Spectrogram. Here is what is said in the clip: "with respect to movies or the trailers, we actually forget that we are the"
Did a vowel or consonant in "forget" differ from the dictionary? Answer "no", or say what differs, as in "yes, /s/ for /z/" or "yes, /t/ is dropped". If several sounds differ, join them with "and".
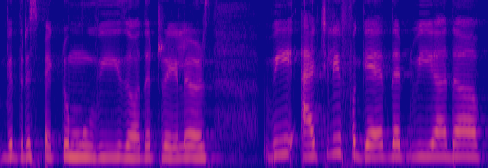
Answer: no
